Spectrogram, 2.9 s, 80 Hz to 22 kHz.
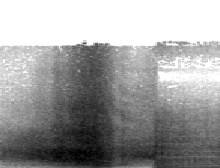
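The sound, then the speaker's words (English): A Porsche 911 Carrera engine revs while driving on the Autobahn. The loud roar swells to a peak, drops off sharply, then settles into a steady, lower drone. “The Porsche 911 Carrera.”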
